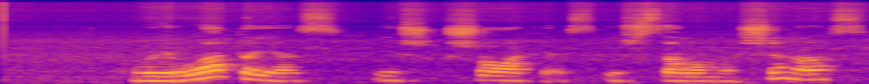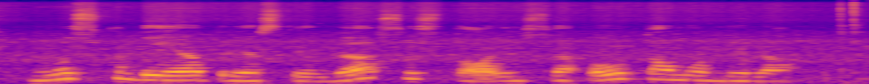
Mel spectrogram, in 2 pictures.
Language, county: Lithuanian, Vilnius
